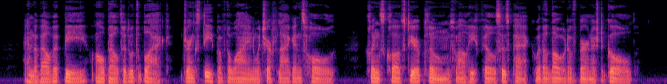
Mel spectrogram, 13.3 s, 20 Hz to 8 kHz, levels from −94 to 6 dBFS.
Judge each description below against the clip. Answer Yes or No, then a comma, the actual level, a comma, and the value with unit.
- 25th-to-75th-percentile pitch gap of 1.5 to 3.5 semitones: Yes, narrow, 2.4 semitones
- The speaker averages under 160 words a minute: Yes, average, 150 wpm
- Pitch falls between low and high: No, very low, 75 Hz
